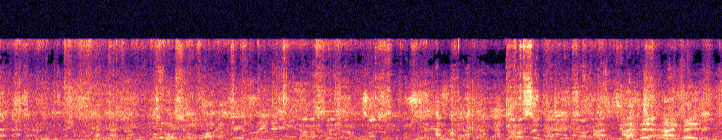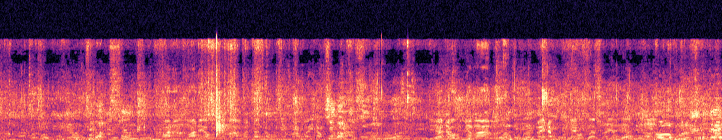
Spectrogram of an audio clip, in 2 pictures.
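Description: Several men talk and argue loudly outdoors.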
